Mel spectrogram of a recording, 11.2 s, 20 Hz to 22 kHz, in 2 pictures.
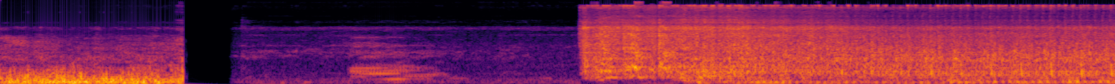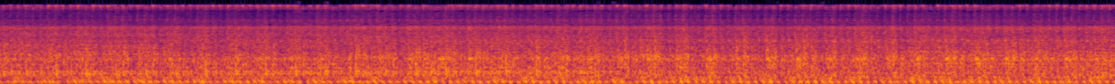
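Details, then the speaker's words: Renault Duster, 126,000 km, after new timing belt, timing bearing, alternator belt and rear wheel bearings: cranks briefly, catches cleanly and settles into steady even idle with no ticking, knocking or belt squeal; running normally. "Belt નવો થઈ ગયો છે timing bearing બી નવી નાખી અને alternator built બી આપણે નવો નાખી દીધો છે તો ગાડી એકદમ પરફેક્ટ થઈ ગઈ છે"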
